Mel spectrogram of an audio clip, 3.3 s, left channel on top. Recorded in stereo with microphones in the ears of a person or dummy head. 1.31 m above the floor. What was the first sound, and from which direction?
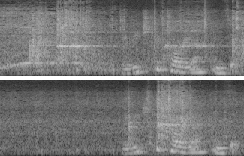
A woman speaking, 15° left (ahead or behind).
